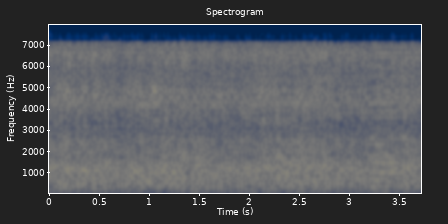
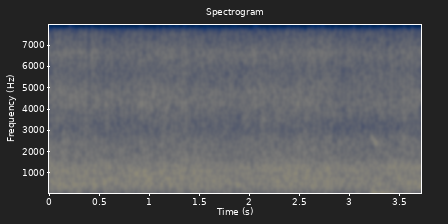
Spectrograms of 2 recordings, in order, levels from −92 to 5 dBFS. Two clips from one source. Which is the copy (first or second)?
first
